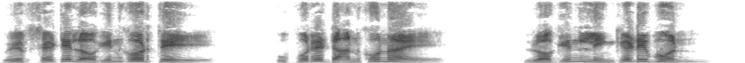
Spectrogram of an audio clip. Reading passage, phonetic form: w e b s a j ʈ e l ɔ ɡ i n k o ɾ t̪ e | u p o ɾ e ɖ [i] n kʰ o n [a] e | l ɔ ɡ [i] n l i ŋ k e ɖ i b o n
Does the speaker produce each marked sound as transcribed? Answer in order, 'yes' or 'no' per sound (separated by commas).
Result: no, yes, yes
